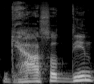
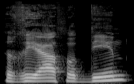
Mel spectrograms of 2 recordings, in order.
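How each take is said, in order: First: It begins with an aspirated hard g stop. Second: It begins with a throaty gh fricative. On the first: The speaker calls it wrong. "घियासुद्दीन पढ़ते हैं, जो कि सरासर गलत है" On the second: The speaker calls it right. "बल्कि इसे गियासुद्दीन पढ़ना होगा"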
